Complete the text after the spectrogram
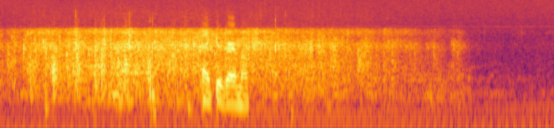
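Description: A large crowd applauds in an echoing hall, then the applause fades away.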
